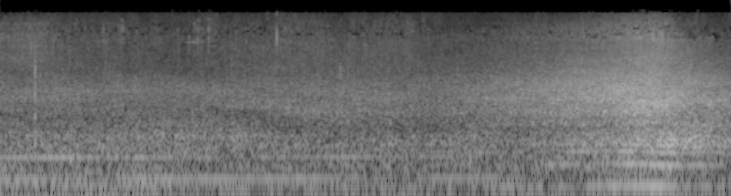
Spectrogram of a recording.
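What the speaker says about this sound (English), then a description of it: "As a Guinness truck just goes by, packed to capacity with barrel after barrel after barrel" A Guinness truck loaded with stacked beer barrels rolls past on the street, a steady broad traffic rumble that swells louder near the end as it draws closest.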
